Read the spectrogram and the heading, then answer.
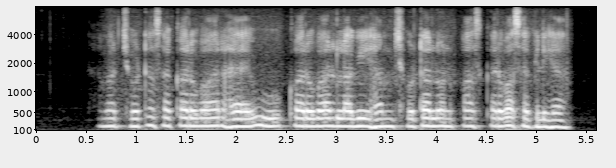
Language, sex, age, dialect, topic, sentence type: Magahi, male, 41-45, Western, banking, question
